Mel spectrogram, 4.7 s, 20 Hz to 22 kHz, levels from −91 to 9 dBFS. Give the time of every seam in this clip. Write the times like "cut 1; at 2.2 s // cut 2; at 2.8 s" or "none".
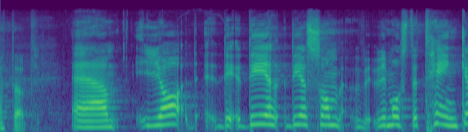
none

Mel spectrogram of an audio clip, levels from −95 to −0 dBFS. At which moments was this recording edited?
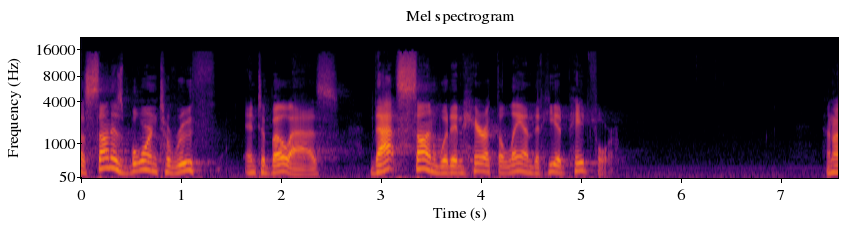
none

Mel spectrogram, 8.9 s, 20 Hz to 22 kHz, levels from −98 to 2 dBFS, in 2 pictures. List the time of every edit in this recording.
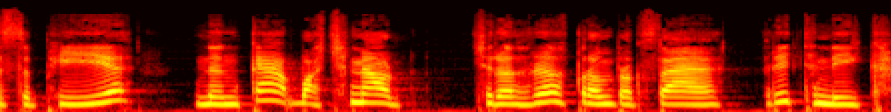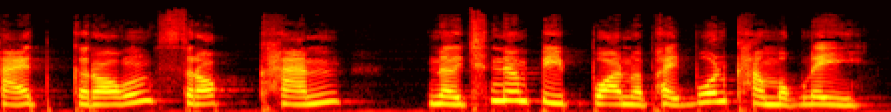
none

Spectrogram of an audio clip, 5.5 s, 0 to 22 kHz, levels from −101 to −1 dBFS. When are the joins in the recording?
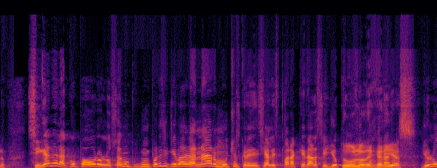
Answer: none

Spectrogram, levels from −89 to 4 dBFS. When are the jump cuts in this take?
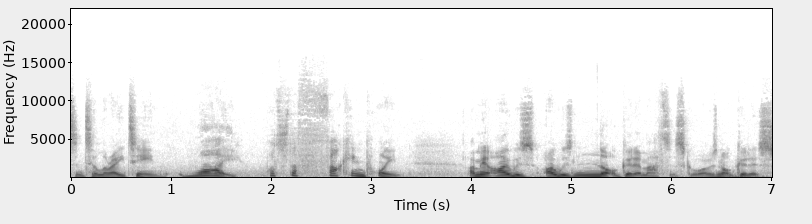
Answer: none

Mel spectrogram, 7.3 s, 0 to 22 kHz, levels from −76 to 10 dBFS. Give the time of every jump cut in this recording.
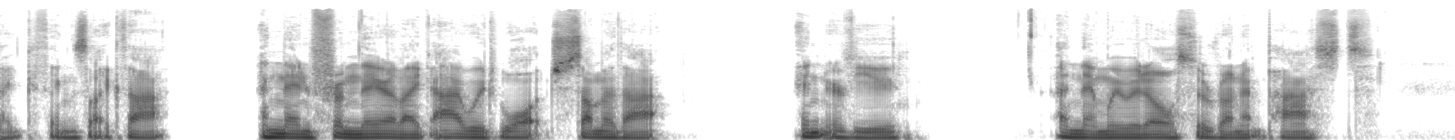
none

